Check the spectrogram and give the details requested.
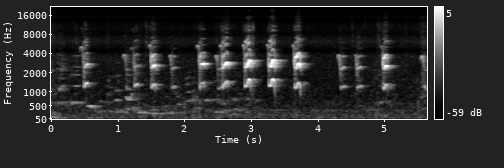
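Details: Grey francolin chick giving clear, loud high peeps in a rising series that swells mid-clip, then several spaced single chirps; quiet background.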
